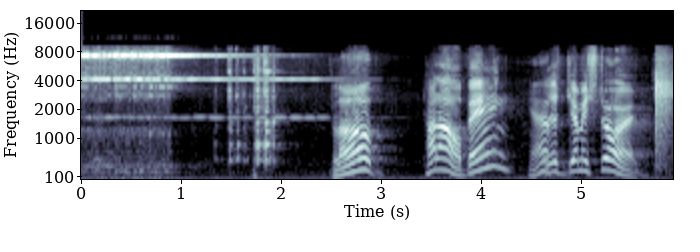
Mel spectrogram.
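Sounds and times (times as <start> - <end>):
home telephone bell ringing: 0.0 - 2.6
faint jingle: 0.0 - 3.0
speech: 2.5 - 5.8.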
